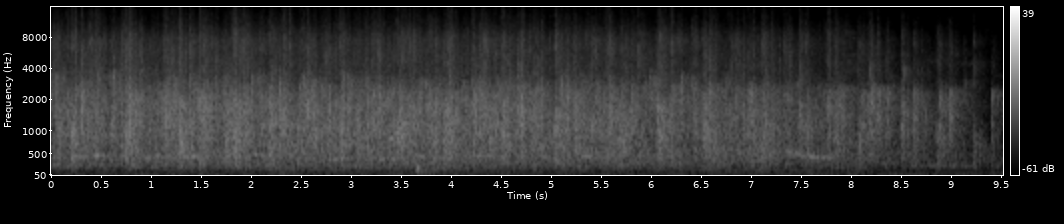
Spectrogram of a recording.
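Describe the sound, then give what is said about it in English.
An audience claps their hands unto the Lord in sustained, dense applause, a steady crackling wash of many hands that holds loud throughout and eases slightly toward the end, with faint crowd murmur beneath. “Oh, somebody clap your hands unto the Lord, all you people.”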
